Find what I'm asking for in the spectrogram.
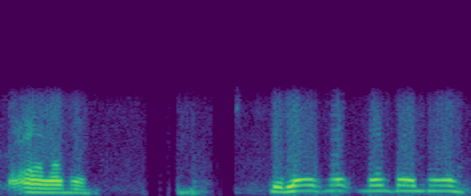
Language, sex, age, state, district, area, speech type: Nepali, male, 18-30, West Bengal, Jalpaiguri, rural, conversation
